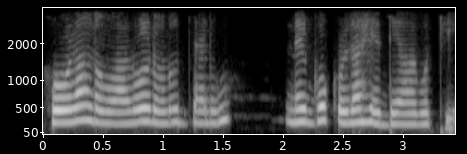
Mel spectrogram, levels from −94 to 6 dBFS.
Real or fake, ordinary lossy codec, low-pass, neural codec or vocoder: fake; MP3, 32 kbps; 3.6 kHz; codec, 16 kHz, 1 kbps, X-Codec, HuBERT features, trained on general audio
